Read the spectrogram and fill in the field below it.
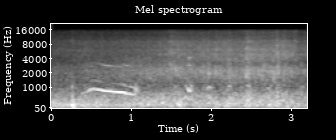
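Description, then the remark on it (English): A research ship grinds through Arctic sea ice while searching for an ice floe thick enough to serve as a base: a steady, loud, rushing roar of churning water and ice, with a brief high squeal early on and scattered scraping and knocking throughout. “That's what it sounded like as our boat plowed through the sea ice as we looked for an ice floe that was thick enough to call home base for an entire year.”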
